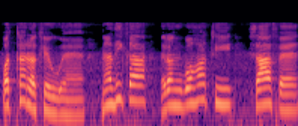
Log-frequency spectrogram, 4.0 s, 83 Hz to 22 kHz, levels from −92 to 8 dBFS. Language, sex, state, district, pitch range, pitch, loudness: Hindi, male, Bihar, West Champaran, 170-230 Hz, 215 Hz, -17 LUFS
